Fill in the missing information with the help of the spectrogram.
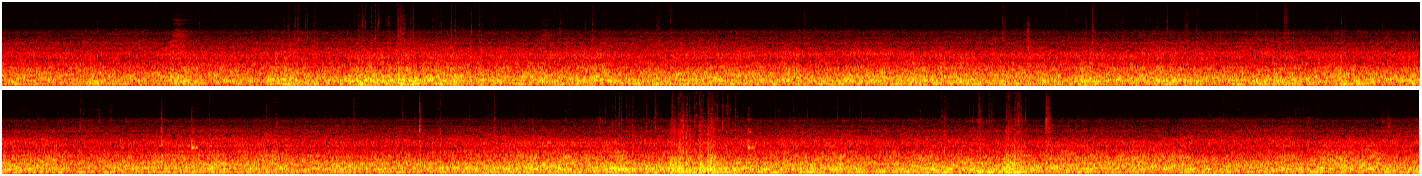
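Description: Steady road and engine noise inside a car's cabin at freeway speed: tyre rumble with a low engine hum, broken by a couple of brief knocks about two-thirds of the way through.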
